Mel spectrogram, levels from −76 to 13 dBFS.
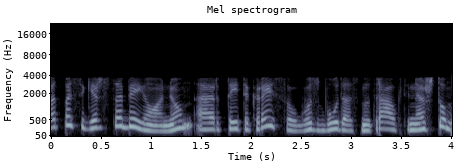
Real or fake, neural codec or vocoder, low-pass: real; none; 3.6 kHz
